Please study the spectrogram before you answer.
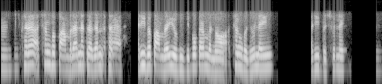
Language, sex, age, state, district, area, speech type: Manipuri, female, 60+, Manipur, Kangpokpi, urban, conversation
